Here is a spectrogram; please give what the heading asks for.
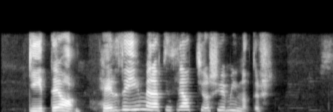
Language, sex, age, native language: Icelandic, female, 50-59, Icelandic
